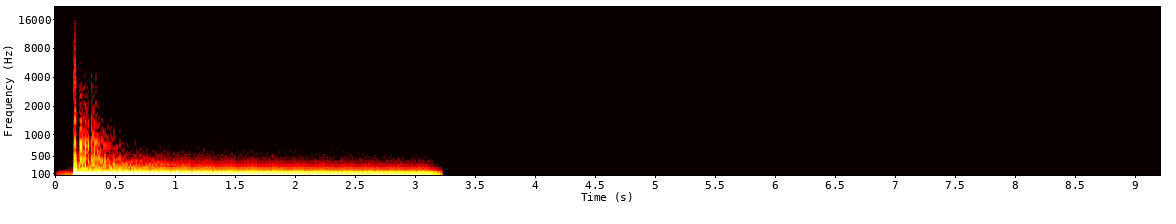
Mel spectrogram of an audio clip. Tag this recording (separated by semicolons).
hand; metal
